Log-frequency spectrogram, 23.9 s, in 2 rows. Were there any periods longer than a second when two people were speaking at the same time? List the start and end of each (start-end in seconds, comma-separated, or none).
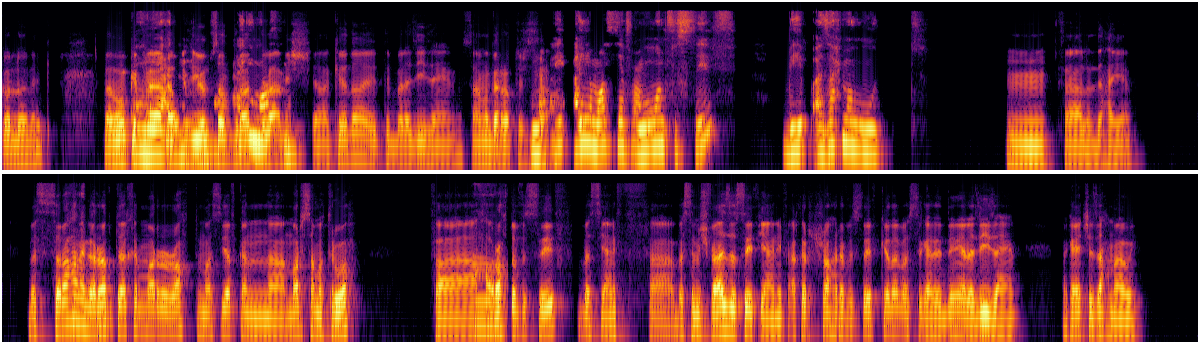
1.3-2.9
